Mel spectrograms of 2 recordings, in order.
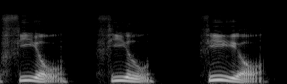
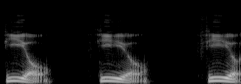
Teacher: the velarized quality of the English L is especially noticeable at the end of words.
